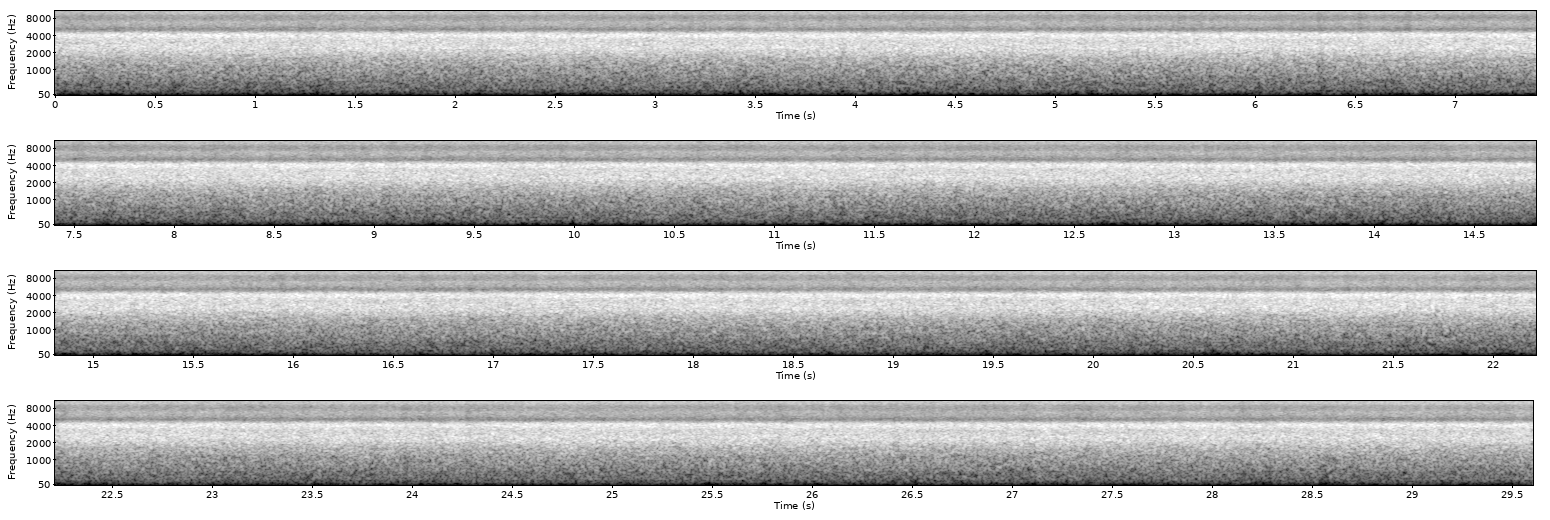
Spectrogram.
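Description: Heavy downpour: rain falling on sheet-metal roofing and runoff water pouring off the roofs, a steady, loud hiss that never lets up.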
